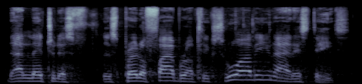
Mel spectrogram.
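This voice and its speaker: A man's voice: on the high side, lively intonation, brisk, mellow. An older man with a Ghanaian accent, explaining his work as an interview guest. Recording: clear background noise.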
